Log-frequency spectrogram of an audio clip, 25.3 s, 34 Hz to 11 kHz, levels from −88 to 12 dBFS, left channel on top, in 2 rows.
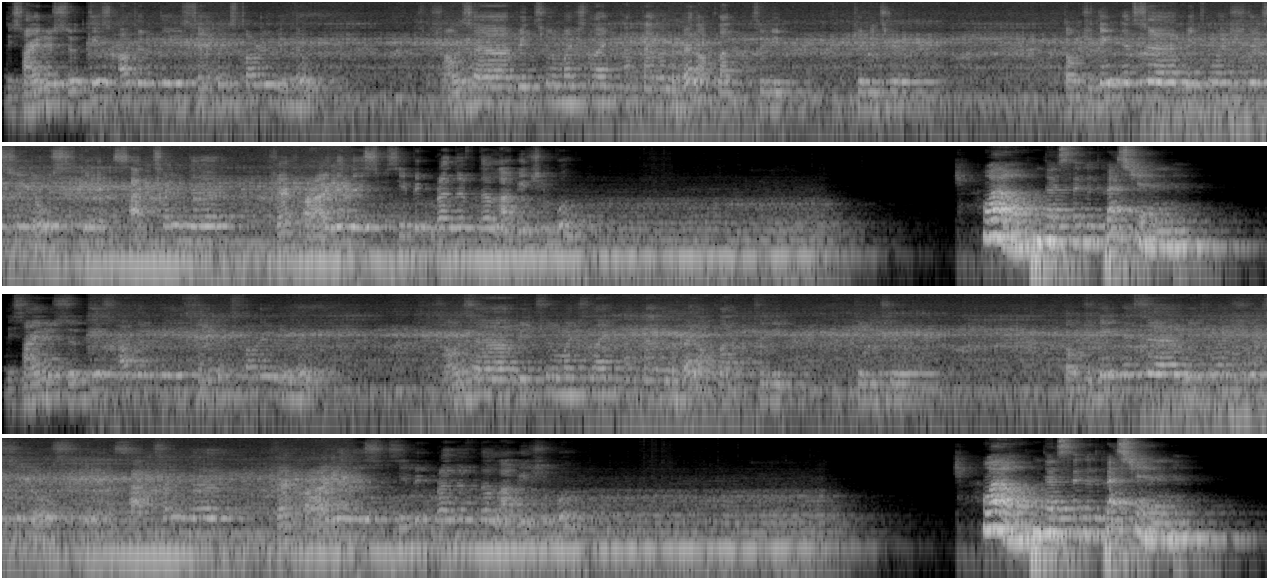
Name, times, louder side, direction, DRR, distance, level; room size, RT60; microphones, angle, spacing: voice 1, 0.0-3.1 4.2-7.8 8.5-9.1 10.6-14.9 15.3-18.4, left 3 dB, 75° left, 2 dB, 1.1 m, -28 dB
sound 1, 0.8-16.2, left 2 dB, 25° left, 1.6 m, -33 dB
sound 2, 11.4-20.9, left 1 dB, 25° right, 2.0 m, -31 dB
voice 2, 22.4-24.5, equal, 65° right, -9 dB, 2.3 m, -18 dB
8.8 x 4.4 x 5.4 m, 1.3 s
head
